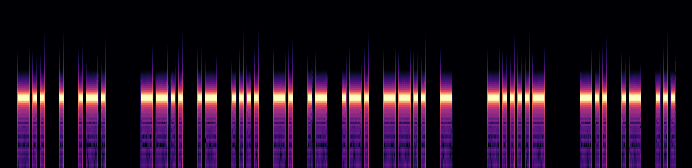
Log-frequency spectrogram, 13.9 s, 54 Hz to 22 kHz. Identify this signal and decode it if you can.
Morse code, heard as a keyed tone, about 16 wpm, 680 Hz. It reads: DER ZAHNARZT - DAS
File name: Morsekurs / Witze / Witz 25. Juli 2023 70 F80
